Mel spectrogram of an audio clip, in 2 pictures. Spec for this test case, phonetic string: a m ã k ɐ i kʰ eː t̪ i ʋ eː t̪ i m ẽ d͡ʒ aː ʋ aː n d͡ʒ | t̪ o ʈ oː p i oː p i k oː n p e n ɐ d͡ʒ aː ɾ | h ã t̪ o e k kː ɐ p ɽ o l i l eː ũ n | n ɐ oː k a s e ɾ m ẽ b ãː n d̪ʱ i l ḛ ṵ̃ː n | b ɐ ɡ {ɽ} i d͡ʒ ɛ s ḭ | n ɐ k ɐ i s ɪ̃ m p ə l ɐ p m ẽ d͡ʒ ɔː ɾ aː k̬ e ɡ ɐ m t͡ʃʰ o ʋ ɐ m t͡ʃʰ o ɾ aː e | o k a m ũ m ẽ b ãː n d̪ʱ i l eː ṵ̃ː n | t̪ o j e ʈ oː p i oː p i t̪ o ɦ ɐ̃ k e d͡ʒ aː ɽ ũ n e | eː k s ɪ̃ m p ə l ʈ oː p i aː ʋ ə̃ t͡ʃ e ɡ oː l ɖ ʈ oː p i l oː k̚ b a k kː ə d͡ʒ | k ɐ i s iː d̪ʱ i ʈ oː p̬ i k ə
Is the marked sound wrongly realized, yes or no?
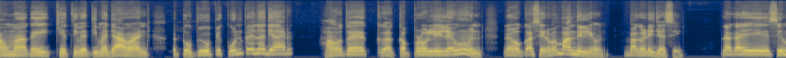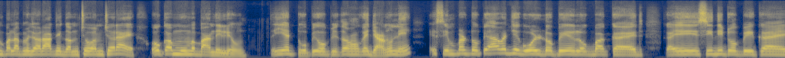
no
